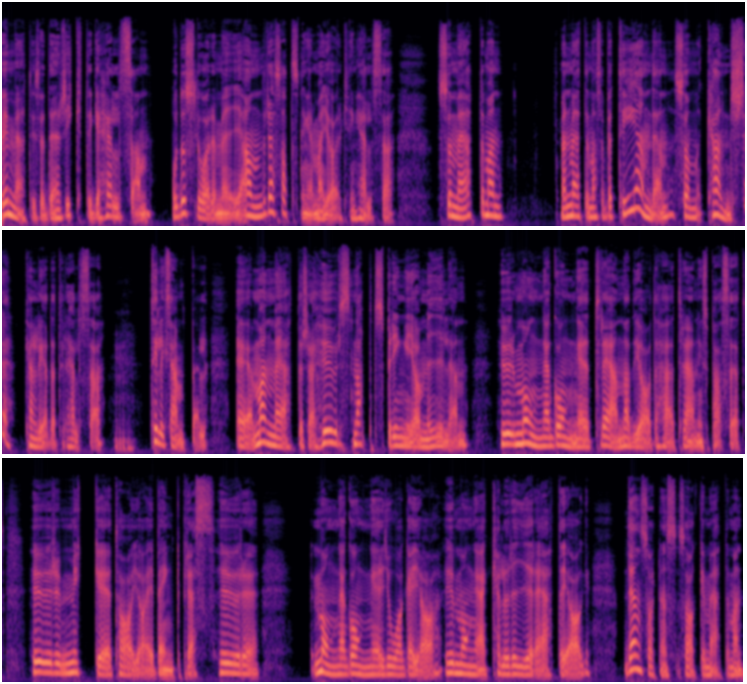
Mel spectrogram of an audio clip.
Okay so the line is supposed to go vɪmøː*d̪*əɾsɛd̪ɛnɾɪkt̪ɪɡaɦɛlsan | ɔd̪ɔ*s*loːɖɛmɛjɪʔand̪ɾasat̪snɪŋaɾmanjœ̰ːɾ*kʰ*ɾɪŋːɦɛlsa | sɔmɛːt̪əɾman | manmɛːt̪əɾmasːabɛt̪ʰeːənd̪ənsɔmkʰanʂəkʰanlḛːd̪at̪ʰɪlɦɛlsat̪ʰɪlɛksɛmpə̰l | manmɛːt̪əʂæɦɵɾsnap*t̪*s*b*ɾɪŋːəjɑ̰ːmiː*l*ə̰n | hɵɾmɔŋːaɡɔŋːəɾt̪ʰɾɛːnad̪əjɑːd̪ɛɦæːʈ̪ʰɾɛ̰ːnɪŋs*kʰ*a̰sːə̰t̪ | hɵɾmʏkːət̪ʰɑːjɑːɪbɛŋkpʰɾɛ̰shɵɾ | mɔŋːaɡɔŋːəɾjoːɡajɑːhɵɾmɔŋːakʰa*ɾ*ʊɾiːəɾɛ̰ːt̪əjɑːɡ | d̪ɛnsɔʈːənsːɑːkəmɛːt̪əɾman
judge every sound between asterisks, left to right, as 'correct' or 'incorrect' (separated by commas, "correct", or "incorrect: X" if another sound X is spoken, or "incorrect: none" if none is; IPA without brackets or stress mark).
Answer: incorrect: t̪, correct, correct, correct, incorrect: p, correct, incorrect: pʰ, incorrect: l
